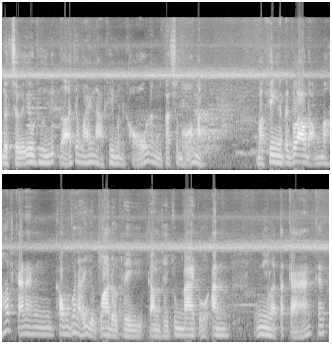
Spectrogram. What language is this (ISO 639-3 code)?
vie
